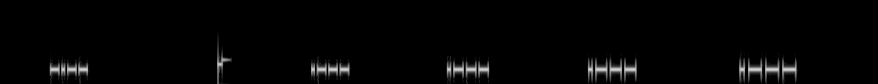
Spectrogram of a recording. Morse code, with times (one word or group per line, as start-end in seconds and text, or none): 0.5-0.9 Y
3.1-8.0 JJJJ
